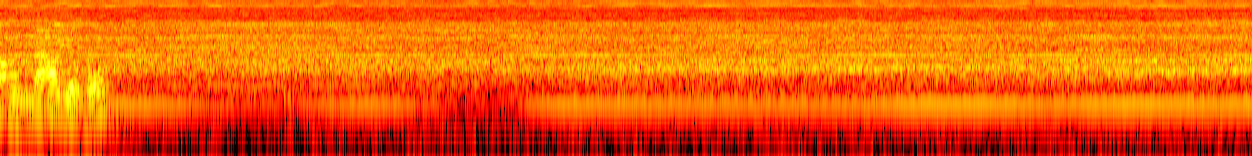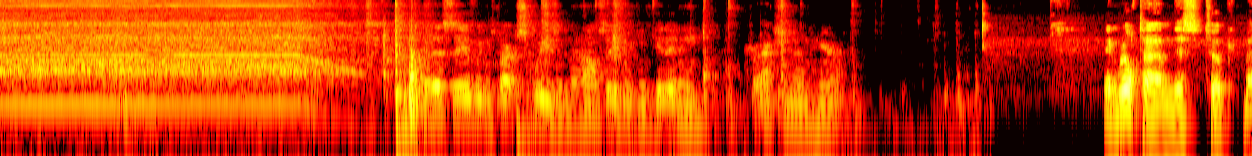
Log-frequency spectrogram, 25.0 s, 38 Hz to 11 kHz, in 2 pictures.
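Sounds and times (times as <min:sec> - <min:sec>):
heat gun fan hissing: 0:00.0 - 0:16.7.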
